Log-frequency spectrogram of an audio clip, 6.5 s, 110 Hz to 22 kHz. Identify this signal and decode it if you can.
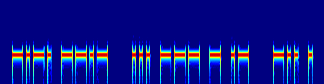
Morse code, heard as a keyed tone, about 17 wpm, 700 Hz. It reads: CQ SOTA DE
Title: SOTA QSO Practice 17wpm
